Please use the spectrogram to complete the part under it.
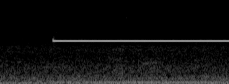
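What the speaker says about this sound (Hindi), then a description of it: "क्लोजिंग थोड़ा सा समय लेगी, अपने ये सारे मैसेजेस आपको बीप के साथ सुनाई देंगे" An EVM control unit in a mock-poll election training setup gives a sustained electronic beep as the poll closes. The high, steady tone starts after about half a second and holds to the end over a faint low hum.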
